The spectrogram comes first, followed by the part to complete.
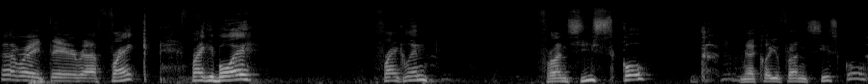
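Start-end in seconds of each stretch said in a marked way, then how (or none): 5.4-8.7 soft, put-on Portuguese accent. Addressing the witness, his client, in a Portuguese accent. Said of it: "That's my Portuguese accent".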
